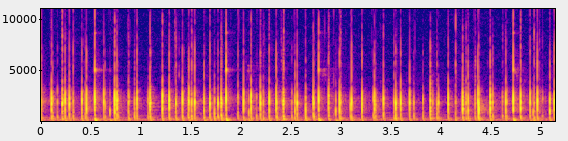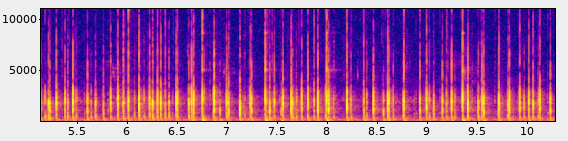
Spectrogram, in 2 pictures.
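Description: Fingertips type rapidly on a mechanical keyboard fitted with ceramic keycaps, producing a dense stream of short, bright clacking taps with almost no ring. The clicks sit mostly in the upper midrange with little low end, overlapping too quickly to count.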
